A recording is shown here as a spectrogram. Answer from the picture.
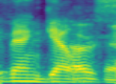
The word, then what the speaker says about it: Vangelis: This is a hard G, okay? Vangelis. Okay. All right. – Okay. – This does not rhyme with Los Angeles, okay? – Okay.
